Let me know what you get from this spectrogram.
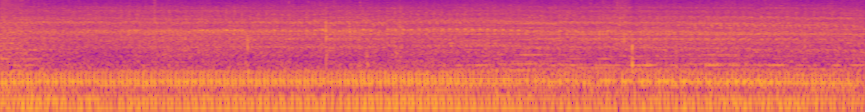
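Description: Motorcycle engine running at a steady, even pitch under way, with a couple of faint clicks.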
